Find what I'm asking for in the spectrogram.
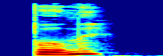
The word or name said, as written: bom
